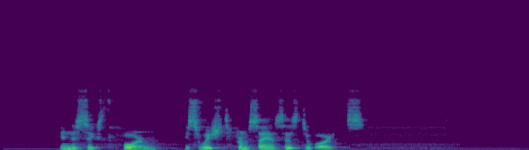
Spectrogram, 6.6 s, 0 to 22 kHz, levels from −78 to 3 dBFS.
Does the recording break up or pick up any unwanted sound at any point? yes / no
no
